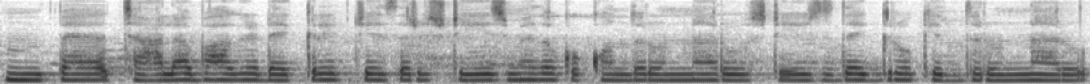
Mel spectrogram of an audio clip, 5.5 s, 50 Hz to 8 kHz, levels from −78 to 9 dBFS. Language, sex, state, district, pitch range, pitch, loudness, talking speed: Telugu, female, Telangana, Karimnagar, 205-215 Hz, 210 Hz, -15 LUFS, 175 wpm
